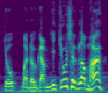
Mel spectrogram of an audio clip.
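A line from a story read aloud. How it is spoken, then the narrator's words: Roared. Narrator (Vietnamese): tôi giật tấm khăn che mũi gầm lên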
